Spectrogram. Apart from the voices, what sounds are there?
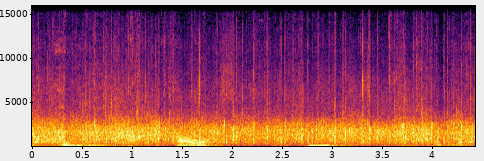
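audience applause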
